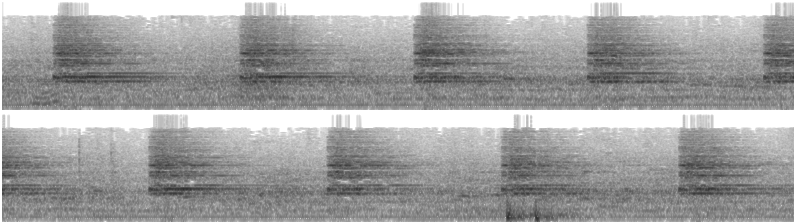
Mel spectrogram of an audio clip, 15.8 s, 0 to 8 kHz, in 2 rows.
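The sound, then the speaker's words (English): A bell strikes nine times at 9 o'clock to mark the end of a class, in a slow, steady rhythm, each ringing tone swelling quickly and fading before the next, fairly loud. “That bell is a reminder that we've just timed this pretty well. 9 o'clock, the class is supposed to end, and I think I should get a lot of praise for coming so close like that.”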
